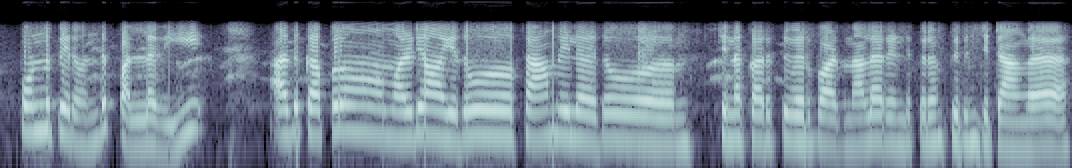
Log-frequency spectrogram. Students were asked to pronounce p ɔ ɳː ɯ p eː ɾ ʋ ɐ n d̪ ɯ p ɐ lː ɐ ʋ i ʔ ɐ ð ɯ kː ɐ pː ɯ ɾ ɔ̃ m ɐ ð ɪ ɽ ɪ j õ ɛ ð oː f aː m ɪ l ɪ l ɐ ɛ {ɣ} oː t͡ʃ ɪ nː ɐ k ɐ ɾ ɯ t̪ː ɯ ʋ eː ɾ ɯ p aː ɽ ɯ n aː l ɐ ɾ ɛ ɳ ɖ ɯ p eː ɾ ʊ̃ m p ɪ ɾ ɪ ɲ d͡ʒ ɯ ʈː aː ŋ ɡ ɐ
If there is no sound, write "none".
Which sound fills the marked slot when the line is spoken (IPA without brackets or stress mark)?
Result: ð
